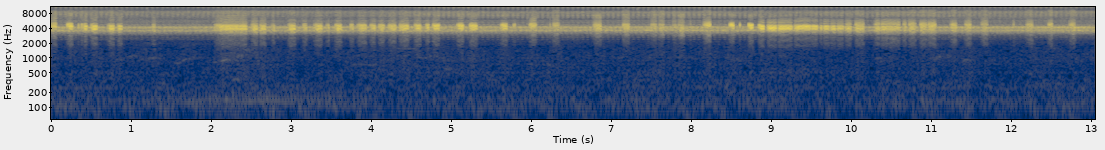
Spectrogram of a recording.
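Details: Cicadas during cicada season in July 2020 at Sitio Bagumbayan, Brgy. Balabag, La Carlota City, Negros Occidental, mating and calling close by: a loud, continuous high buzzing drone with rapid pulsed bursts repeating steadily throughout.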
